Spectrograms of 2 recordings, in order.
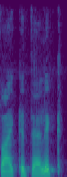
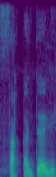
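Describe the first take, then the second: First: It is said as the full English psychedelic. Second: It is said as an African-style sakadeli. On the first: "the English word is psychedelic" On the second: "the African way is, I believe, is sakadeli"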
